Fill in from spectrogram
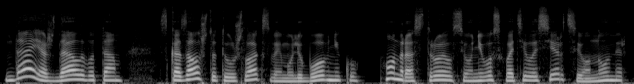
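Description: A woman's voice: medium pitch, lively intonation, a little fast, dark tone, smooth, no room sound, clean studio sound, natural voice. A woman reading the part of a cynical, scheming young man in an audiobook, in a smug and brusque manner. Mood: dismissive.

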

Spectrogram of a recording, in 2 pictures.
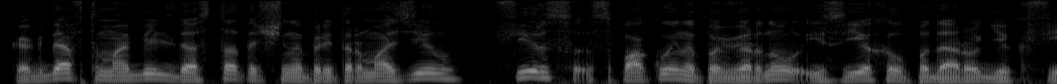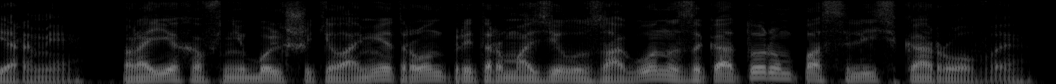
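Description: A man reading an audiobook with steady storytelling narration. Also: low-pitched, fairly quick, hardly any pauses, no room sound, studio quality.

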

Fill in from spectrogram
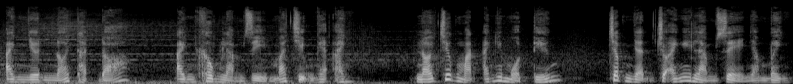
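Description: A man's voice: medium pitch, big pitch swings, moderate pace, soft background music, lightly acted. A man voicing a grave, pleading young village woman in a spoken horror story. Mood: earnest. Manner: earnest, pleading.

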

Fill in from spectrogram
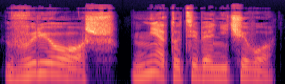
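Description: A woman's voice: sits low, lively intonation, slow pace, a little mellow, no room sound, full character voice. Woman doing a snarling villainous male boss, audiobook, threatening, dry close sound. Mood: menacing. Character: menacing male boss, cowardly and violent. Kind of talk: audiobook reading.

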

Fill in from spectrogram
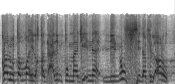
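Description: A man gives a lesson on scripture, retelling the story, explaining the old words and chanting verses slowly. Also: very high voice, bright, forceful tone, in a large hall. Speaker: Quran teacher. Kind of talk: Quran exegesis lesson.

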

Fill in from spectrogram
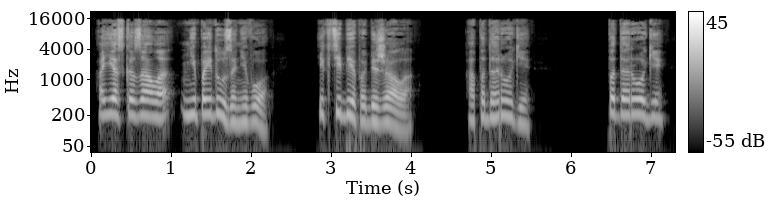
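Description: A man's voice: lively intonation, moderate pace, dark tone, no echo, clean studio sound. A man voicing a tearful pleading village girl. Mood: desperate pleading. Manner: breathless, pleading, high and strained. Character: distraught young peasant girl, tearful and pleading.

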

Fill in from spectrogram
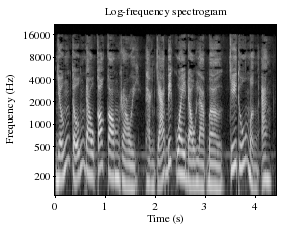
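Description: A woman's voice: fairly low pitch, big pitch swings, moderate pace, a little mellow. Chatty Southern Vietnamese woman telling ghost stories. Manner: chatty, colloquial, exclamatory. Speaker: storyteller. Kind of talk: ghost story narration.

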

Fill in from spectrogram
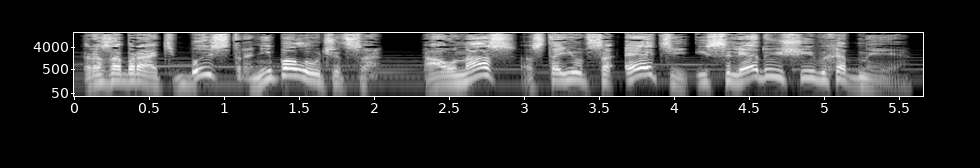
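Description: A woman reading a children's audiobook, voicing a tired, apologetic father in a lowered, subdued tone. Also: huge pitch swings, normal speed, darkish tone, husky, faint music behind, exaggerated voice. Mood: regretful. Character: weary regretful middle-aged father. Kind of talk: audiobook character voice.

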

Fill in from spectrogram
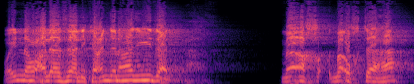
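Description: A man teaching Quran recitation to a class. He poses questions to students, answers them himself, and slows down to demonstrate each word carefully. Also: sits high, fairly even intonation, pushed and bright. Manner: often repeats a short blessing to students. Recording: echoey room.

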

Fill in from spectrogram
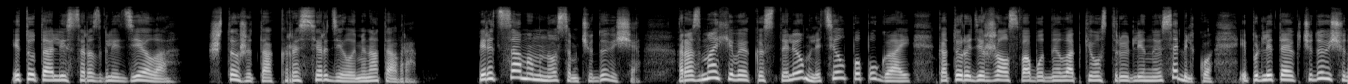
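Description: A reader narrating a children's storybook with even, expressive reading. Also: mid-range voice, dry recording, studio quality. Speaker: audiobook reader.

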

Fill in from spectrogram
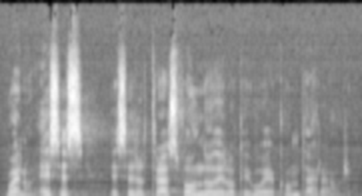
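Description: An older man giving a sermon, telling a personal story in a slow, halting way with many fillers. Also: fairly low pitch, creaky, in a large hall. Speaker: preacher. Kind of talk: sermon testimony.

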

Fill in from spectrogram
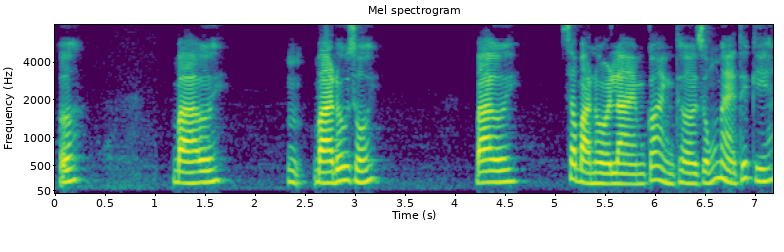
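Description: A woman's voice: medium pitch, fairly even intonation, normal speed, long pauses, a bit bright, lightly acted. A woman voicing a clingy, tearful eight-year-old girl in an audiobook, pleading in a raised child voice. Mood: wailing.

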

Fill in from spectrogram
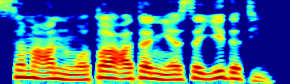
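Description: A man voicing a tense male henchman who answers quickly and obediently. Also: a little high, no echo, studio quality, close to an everyday voice.

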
